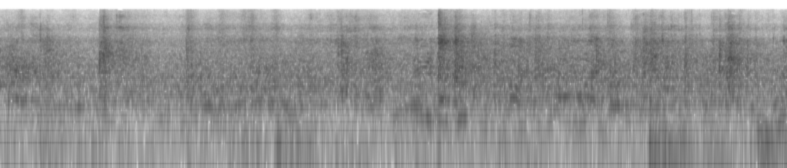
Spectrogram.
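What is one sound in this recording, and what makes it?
Hockey sticks clack against a puck in a large echoing rink.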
